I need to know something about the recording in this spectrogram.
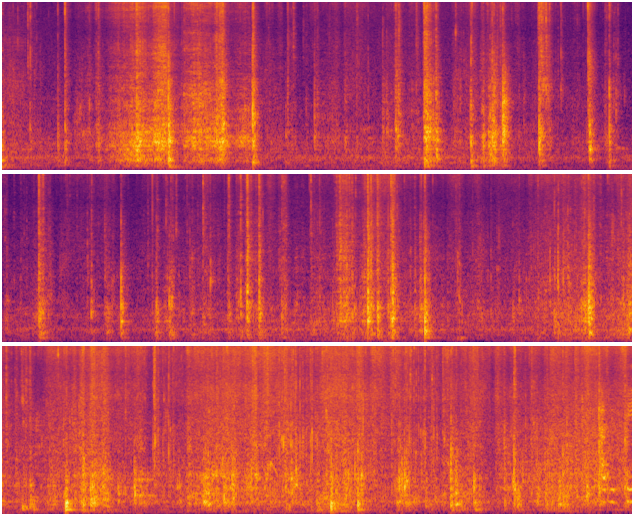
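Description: A cardboard parcel being opened by hand: a blade scratching through packing tape, tape ripping, and cardboard flaps being pulled open, in a series of short scrapes and rips. From about two-thirds of the way through, a denser, continuous rustling as hands dig into the loose packing peanuts inside the box.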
